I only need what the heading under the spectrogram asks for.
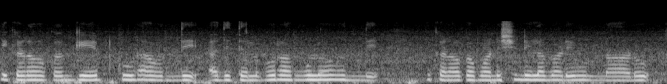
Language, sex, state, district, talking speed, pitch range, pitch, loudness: Telugu, female, Telangana, Hyderabad, 125 wpm, 195-210 Hz, 200 Hz, -14 LUFS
